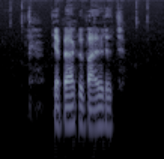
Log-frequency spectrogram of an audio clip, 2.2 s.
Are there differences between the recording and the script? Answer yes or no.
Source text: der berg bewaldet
no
